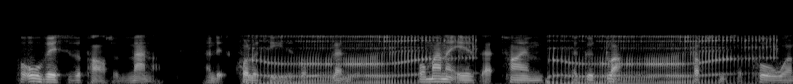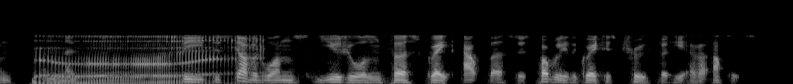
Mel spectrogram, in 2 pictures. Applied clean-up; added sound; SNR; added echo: none; Burping, eructation; 4 dB; none.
